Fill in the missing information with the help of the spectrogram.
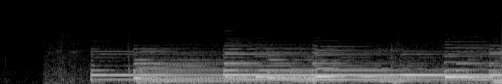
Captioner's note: played through a Bluetooth speaker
